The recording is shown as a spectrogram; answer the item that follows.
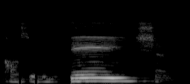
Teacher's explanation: so the stress falls on day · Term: primary stress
